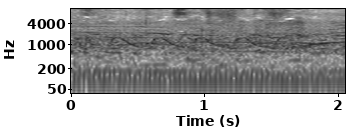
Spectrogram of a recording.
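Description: Police car siren in a fast yelp, its pitch rising and falling about four times a second, over a steady low rumble.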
